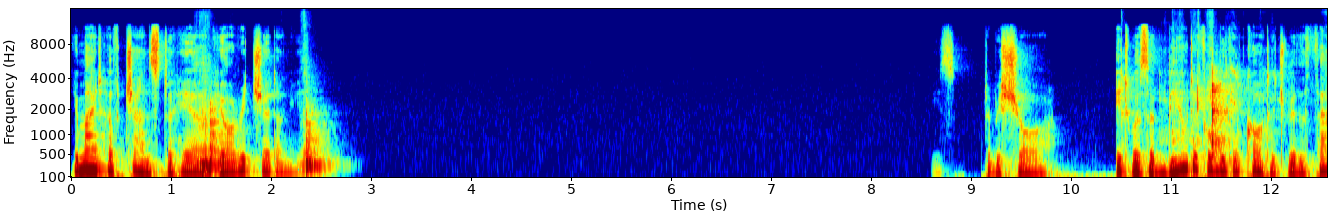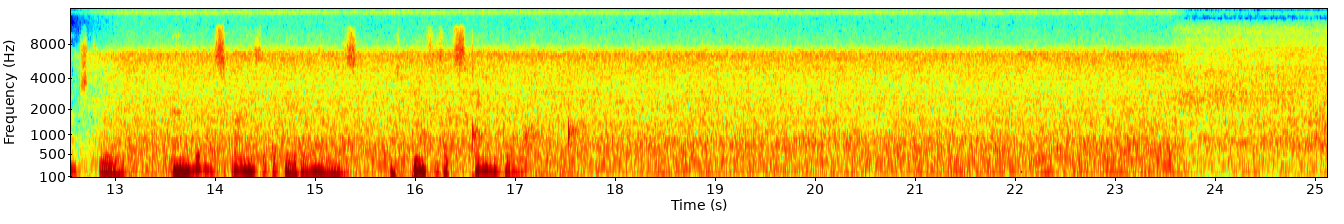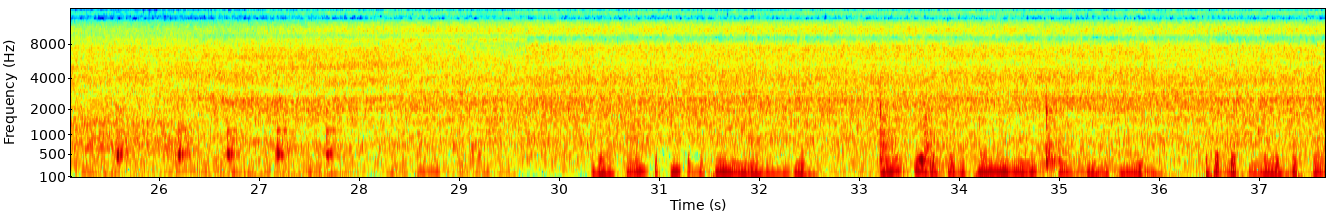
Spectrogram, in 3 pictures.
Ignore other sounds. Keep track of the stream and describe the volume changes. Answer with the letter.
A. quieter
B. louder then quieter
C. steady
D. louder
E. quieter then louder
C.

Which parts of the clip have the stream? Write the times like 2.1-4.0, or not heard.
12.5-37.6.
